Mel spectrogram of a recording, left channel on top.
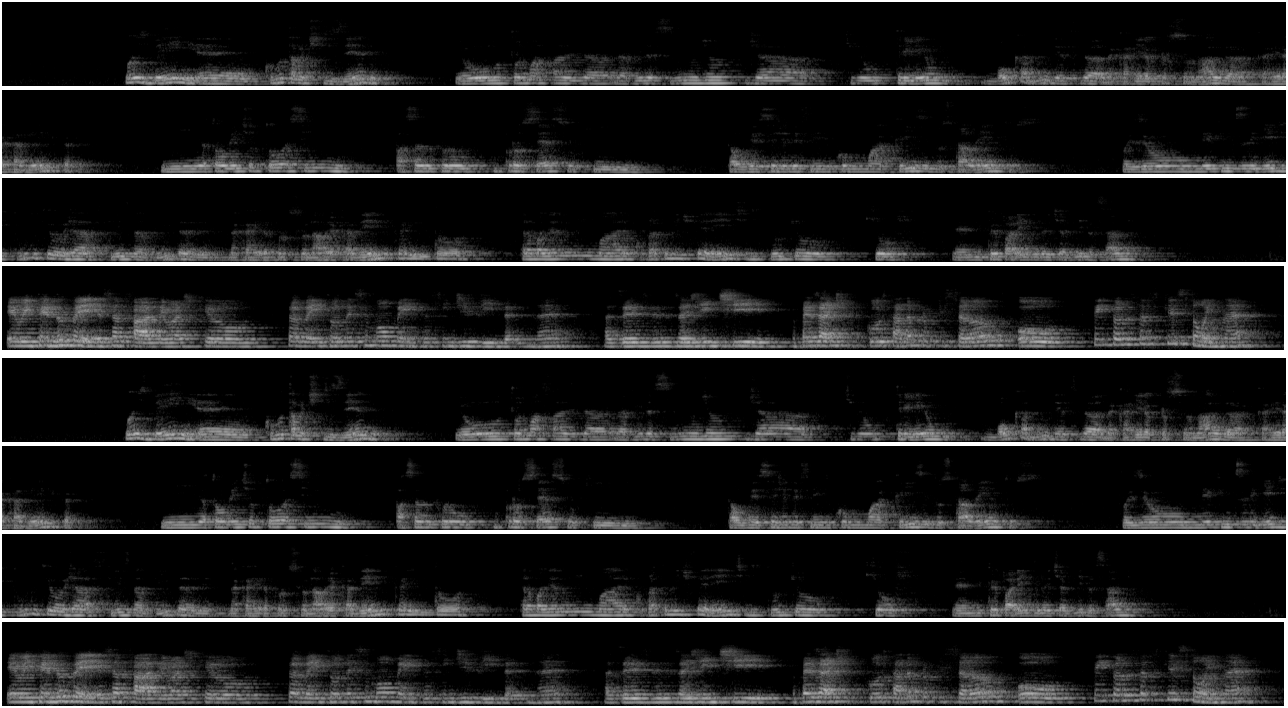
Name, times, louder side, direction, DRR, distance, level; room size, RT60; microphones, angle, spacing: voice 1, 1.2-3.8 4.5-8.1 8.4-9.5 9.8-13.6 14.4-16.3 16.8-19.2 20.1-23.2 24.0-30.3 30.9-34.0 34.4-34.7 35.2-37.0, equal, 10° right, -5 dB, 0.5 m, -32 dB
voice 2, 38.6-41.0 41.4-44.1 44.5-46.2 46.5-49.1 49.4-50.9, left 1 dB, 20° left, -2 dB, 1.1 m, -30 dB
8.0 x 7.0 x 2.4 m, 0.89 s
head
